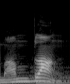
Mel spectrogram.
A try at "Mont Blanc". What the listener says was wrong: Mont Blanc. Okay, you don't pronounce the T and the C.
